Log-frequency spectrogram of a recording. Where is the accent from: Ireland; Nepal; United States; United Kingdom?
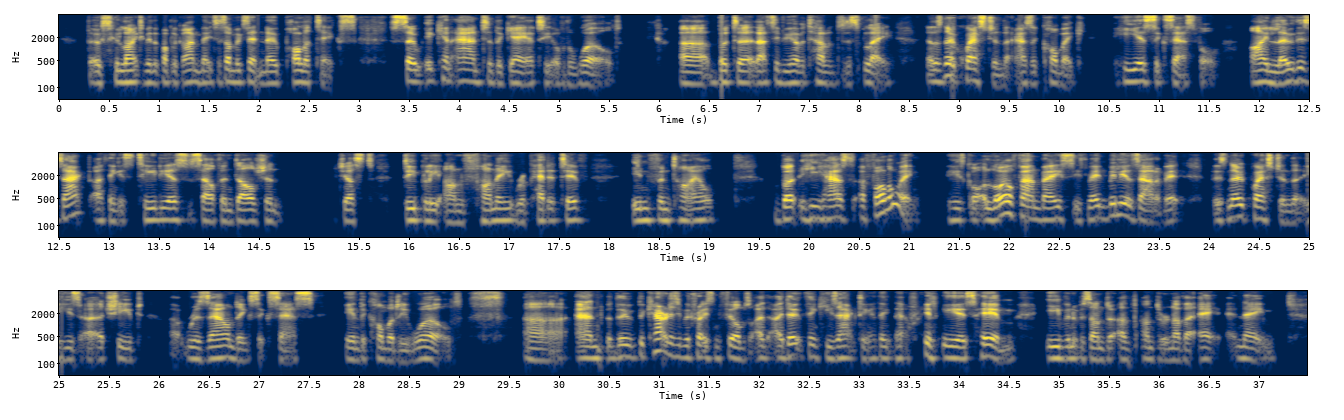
Ireland; And then he made some racist remark about being Irish, which I don't particularly mind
